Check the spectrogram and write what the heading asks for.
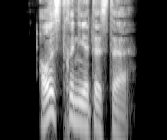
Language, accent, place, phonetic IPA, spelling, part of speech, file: German, Germany, Berlin, [ˈaʊ̯stʁɛːˌniːɐ̯təstə], austrainierteste, adjective, De-austrainierteste.ogg
- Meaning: inflection of austrainiert: 1. strong/mixed nominative/accusative feminine singular superlative degree 2. strong nominative/accusative plural superlative degree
